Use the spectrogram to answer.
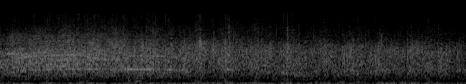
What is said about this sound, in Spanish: Aplaudan ahora.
